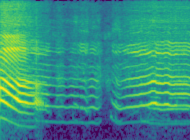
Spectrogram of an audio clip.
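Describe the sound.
A voice imitates a loud baby's cry, copying the Baby Superheroes' loud crying, a sustained wailing "waah" with a brief dip in the middle before swelling again, high-pitched and harmonically rich.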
